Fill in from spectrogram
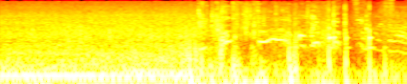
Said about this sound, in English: I just got hit by a car, but I'm okay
